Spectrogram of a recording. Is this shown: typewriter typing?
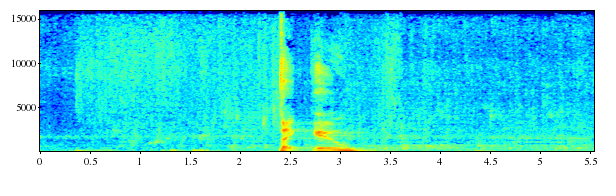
no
